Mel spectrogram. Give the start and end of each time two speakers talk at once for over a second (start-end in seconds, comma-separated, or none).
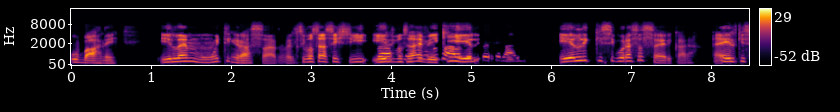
3.8-5.1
